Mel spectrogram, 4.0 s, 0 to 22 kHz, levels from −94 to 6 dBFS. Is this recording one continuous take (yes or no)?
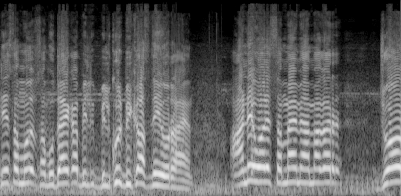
no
